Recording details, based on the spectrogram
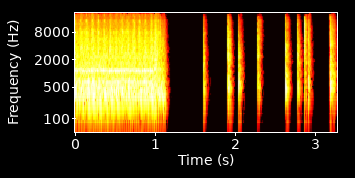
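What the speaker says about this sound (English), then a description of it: "and just carry on sewing all the way around" A sewing machine runs continuously while stitching around a fabric bag with handles, then stops, followed by a series of sharp, irregular knocks and clicks.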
